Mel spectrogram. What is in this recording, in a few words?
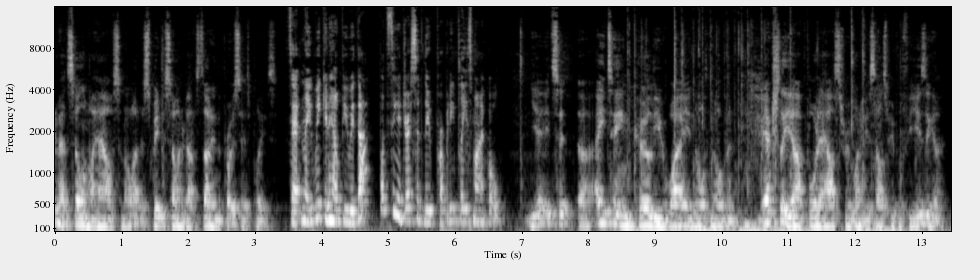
real estate answering service call sample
